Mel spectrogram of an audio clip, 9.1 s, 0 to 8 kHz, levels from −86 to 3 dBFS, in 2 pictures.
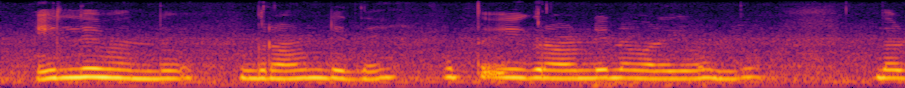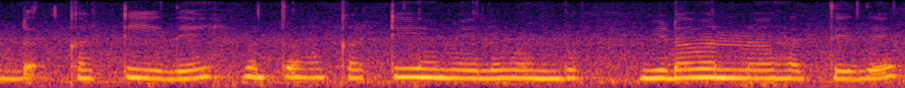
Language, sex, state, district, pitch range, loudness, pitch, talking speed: Kannada, female, Karnataka, Bidar, 230-255 Hz, -14 LUFS, 240 Hz, 120 wpm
